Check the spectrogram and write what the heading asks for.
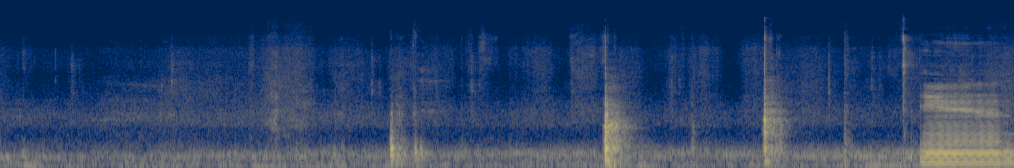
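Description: Heavy steel and cast-iron milling-machine parts handled on a wooden workbench: three sharp knocks spread across a few seconds, the middle one the loudest. Near the end a man gives a long, drawn-out "uhh".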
